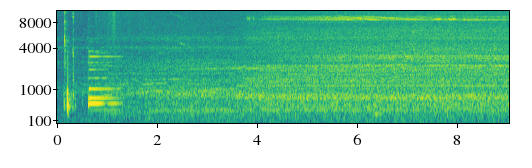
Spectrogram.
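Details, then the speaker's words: Original Macintosh II with dead batteries, capacitor leakage and a stuck floppy, unknown hard drive just plugged in: startup chime, then a thin, steady high whine settles over a soft hum. Normal hard drive spin-up, and the machine works. "Well, it's spun up. Oh, wow, it works."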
